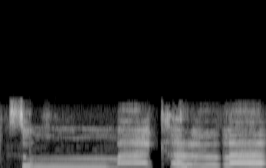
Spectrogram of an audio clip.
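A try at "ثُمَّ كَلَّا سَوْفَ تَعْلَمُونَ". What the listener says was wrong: ma-nya hati nggak panjang. Yang ditahan gunnahnya. Pas ma jangan panjang.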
